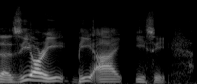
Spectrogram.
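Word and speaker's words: Zrebiec: The Baltimore Suns, Jeff, I never know how to say his name. Zrebeck? – Yeah, that sounds good. – All right. Jeff Zrebeck. Follow him on Twitter. It's Zrebeck.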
